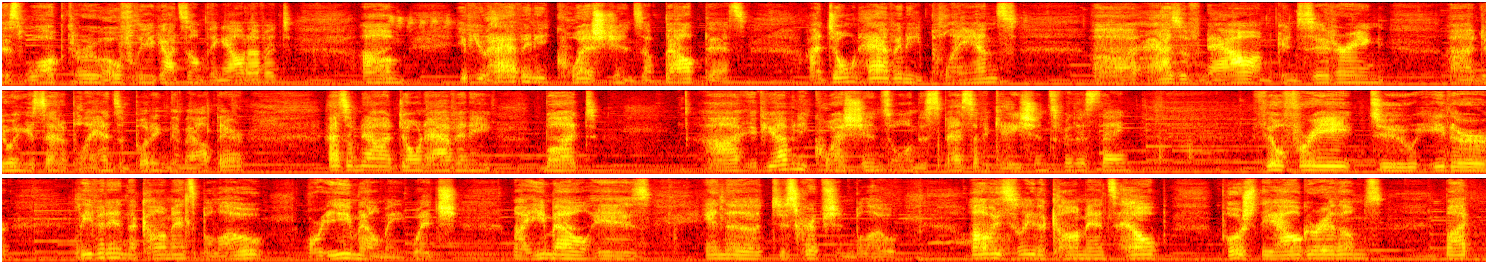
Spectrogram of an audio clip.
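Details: Adult male with vocal cord paralysis from surgery that damaged throat nerves and paralyzed the muscles acting on his vocal cords, making talking hard; he hopes it is temporary; vocal cord paralysis.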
